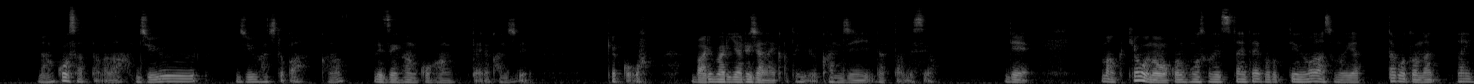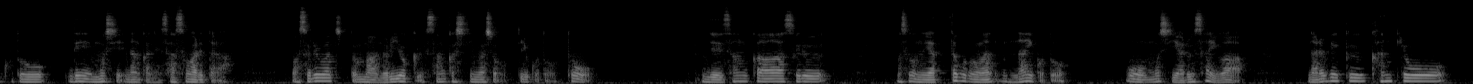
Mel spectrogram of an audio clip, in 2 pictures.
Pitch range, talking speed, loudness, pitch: 105-135 Hz, 320 characters per minute, -41 LUFS, 115 Hz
